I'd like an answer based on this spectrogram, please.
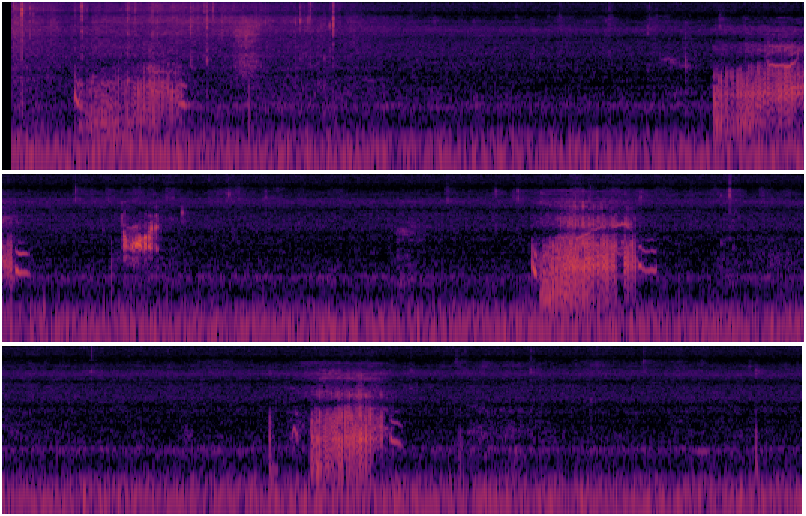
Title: Snoring Dog #SNORING #puppy #cute #dog #funny #relaxing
